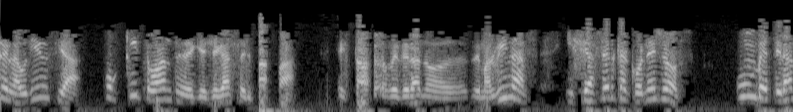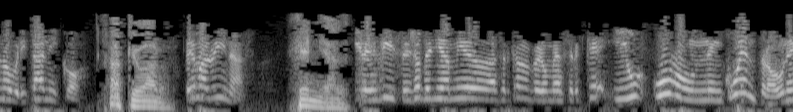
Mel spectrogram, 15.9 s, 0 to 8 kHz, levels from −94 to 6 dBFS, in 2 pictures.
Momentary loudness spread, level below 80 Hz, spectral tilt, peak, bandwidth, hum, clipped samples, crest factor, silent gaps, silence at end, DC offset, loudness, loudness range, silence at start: 8 LU; -48 dBFS; -9.5 dB/octave; -8 dBFS; 5.8 kHz; none; under 0.1%; 18 dB; none; 0 s; under 0.1%; -25 LUFS; 2 LU; 0 s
